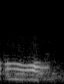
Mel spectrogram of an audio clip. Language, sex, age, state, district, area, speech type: Assamese, female, 18-30, Assam, Morigaon, rural, conversation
